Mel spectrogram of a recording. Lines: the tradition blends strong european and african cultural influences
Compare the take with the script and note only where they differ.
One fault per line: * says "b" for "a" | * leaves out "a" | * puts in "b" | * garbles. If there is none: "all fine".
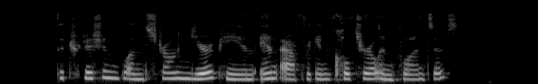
all fine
